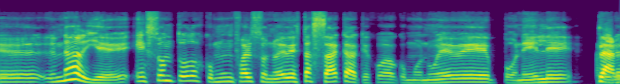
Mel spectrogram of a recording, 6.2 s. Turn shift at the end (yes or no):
yes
